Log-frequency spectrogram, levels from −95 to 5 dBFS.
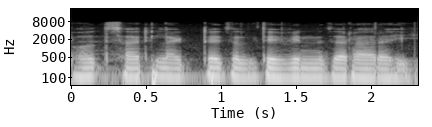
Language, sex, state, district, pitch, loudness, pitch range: Hindi, male, Jharkhand, Ranchi, 105 Hz, -15 LUFS, 105-110 Hz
